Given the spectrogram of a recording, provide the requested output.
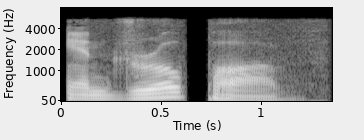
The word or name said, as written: Andropov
